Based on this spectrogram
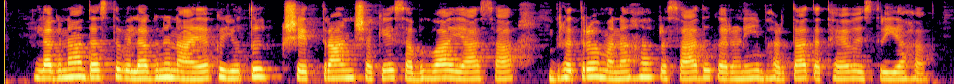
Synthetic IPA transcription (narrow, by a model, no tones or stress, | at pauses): lɐɡnaːd̪ɐst̪ʋɪlɐɡnɐnaːjɐkjut̪ːkʂeːt̪ɾaːnʃɐkeːsɐbʱʋaːjaːsaːbʱɾɐt̪ɾɐmɐnɐɦɐ̆pɾɐsaːd̪ʱkɐɾɳ̃iːbʱɐɾt̪aːt̪ɐt̪ʰeːʋst̪ɾɪjɐɦɐ̆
